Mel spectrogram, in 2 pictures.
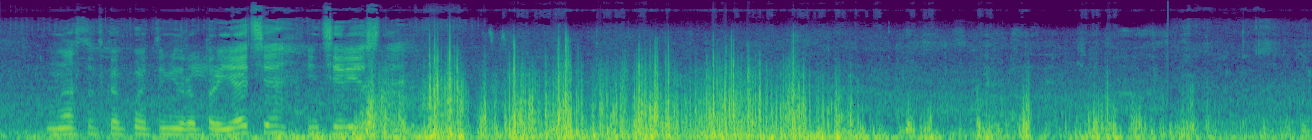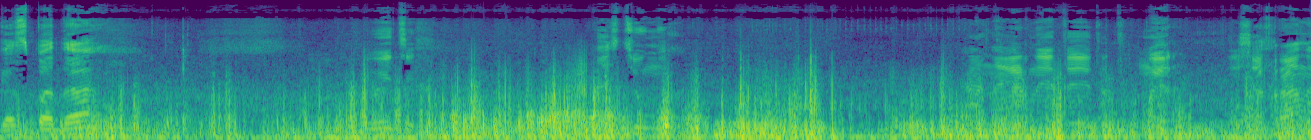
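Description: A man talks with animation close to a microphone, outdoors.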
